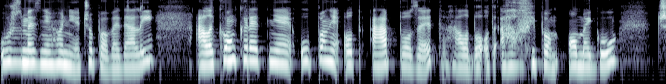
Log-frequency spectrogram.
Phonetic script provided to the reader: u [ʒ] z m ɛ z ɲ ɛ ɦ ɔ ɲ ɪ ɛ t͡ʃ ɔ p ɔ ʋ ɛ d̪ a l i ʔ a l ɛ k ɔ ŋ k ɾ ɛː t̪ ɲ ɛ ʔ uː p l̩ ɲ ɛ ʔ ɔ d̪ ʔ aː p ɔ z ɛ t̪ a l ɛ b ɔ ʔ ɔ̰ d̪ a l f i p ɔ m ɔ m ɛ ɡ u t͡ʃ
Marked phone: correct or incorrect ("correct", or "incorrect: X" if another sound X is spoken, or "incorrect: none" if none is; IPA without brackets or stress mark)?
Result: correct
